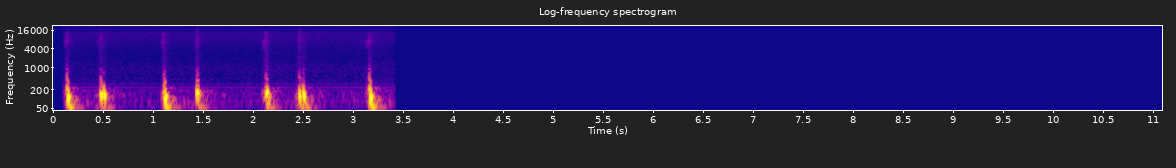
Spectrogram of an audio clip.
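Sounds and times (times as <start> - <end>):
faint low hum: 0.1 - 3.4
heartbeat thumps: 0.1 - 3.4.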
